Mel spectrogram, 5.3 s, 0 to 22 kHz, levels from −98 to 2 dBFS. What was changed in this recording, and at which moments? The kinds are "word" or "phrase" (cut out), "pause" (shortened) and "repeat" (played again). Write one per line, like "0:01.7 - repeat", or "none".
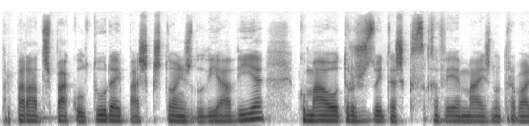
none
